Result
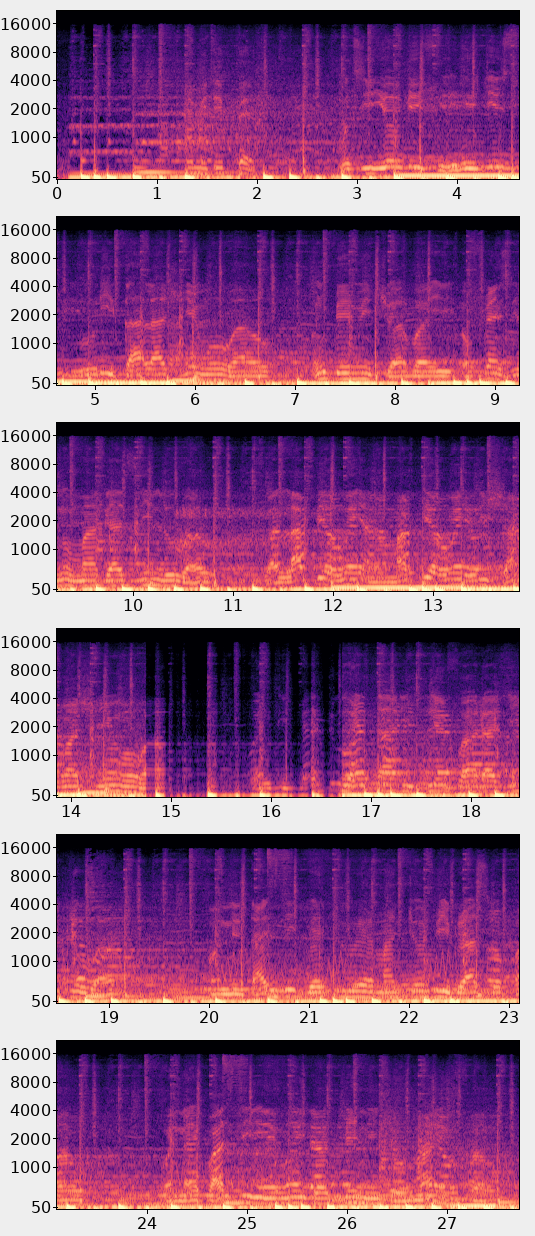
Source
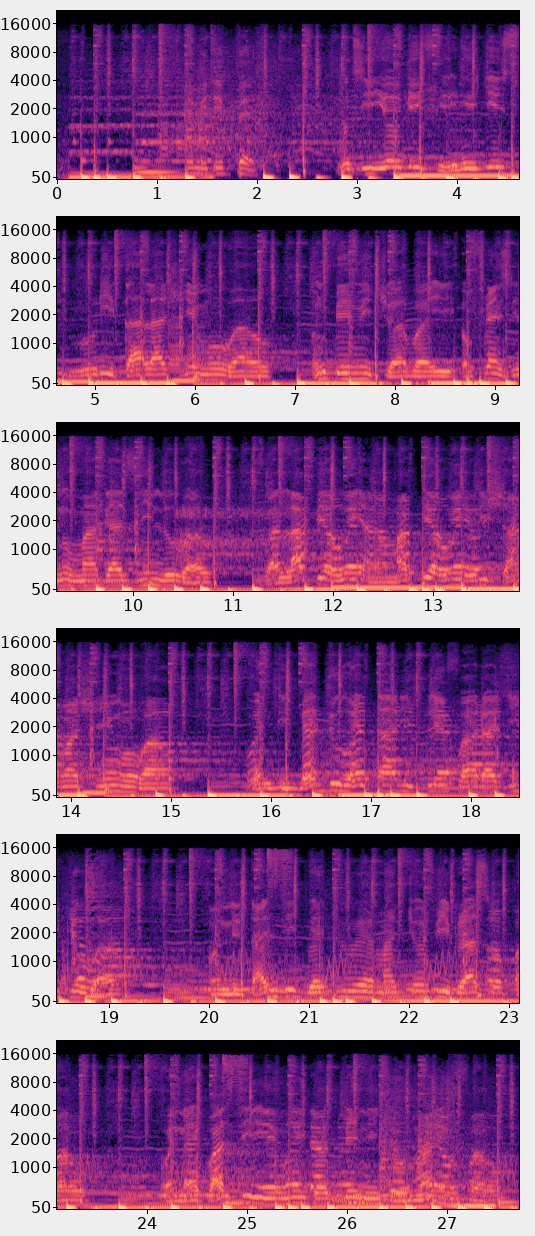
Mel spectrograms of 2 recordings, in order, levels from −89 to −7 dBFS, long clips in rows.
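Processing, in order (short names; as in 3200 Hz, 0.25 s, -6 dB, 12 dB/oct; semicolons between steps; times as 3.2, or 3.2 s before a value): tone controls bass +7 dB, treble -8 dB; on a send: diffused feedback echo 0.46 s, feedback 62%, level -12 dB; 14.74–16.71 on the sum: upward expander 2.5:1, over -27 dBFS; gain +3.5 dB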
